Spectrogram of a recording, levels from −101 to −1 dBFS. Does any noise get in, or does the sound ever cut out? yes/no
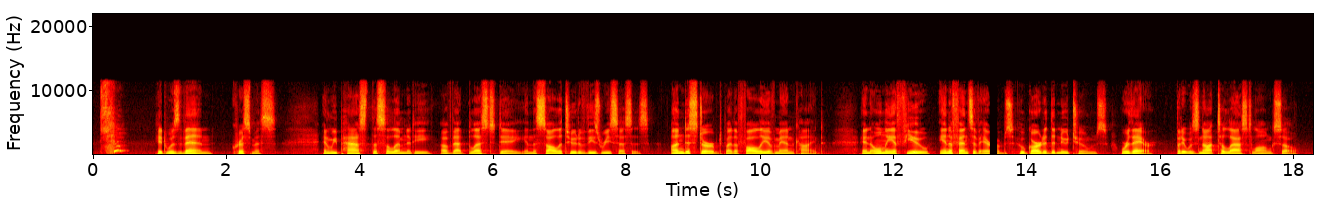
yes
